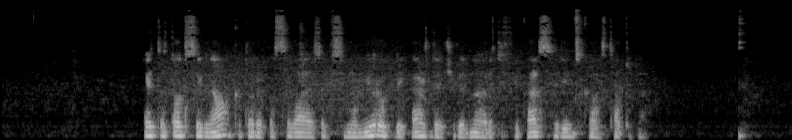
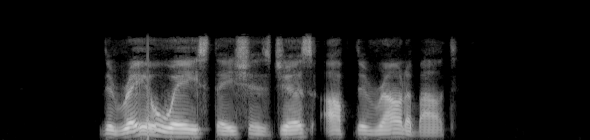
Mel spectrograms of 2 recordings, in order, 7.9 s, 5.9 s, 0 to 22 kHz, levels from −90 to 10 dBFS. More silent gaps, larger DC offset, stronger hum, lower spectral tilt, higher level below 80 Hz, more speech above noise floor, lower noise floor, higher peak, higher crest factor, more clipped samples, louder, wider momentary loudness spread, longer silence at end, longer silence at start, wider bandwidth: neither; neither; neither; first, -7.5 dB/octave vs -4.5 dB/octave; second, -64 dBFS vs -56 dBFS; second, 52 dB vs 69 dB; second, -75 dBFS vs -86 dBFS; second, -6 dBFS vs -2 dBFS; about the same, 20 dB vs 16 dB; neither; second, -24 LUFS vs -18 LUFS; about the same, 13 LU vs 11 LU; second, 0.45 s vs 1.45 s; first, 1.45 s vs 1.05 s; first, 14 kHz vs 7.8 kHz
